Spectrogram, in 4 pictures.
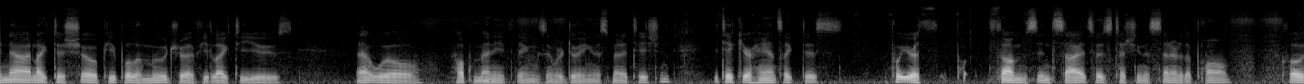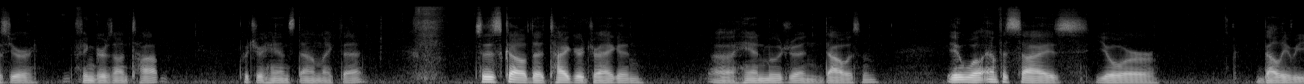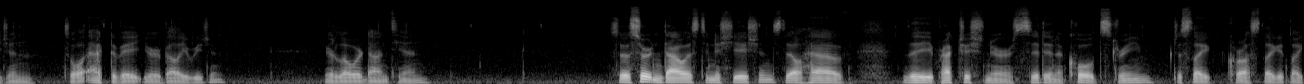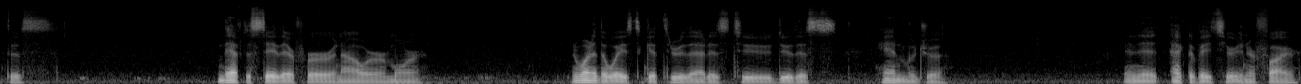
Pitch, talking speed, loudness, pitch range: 85 Hz, 155 wpm, -24 LUFS, 80-95 Hz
